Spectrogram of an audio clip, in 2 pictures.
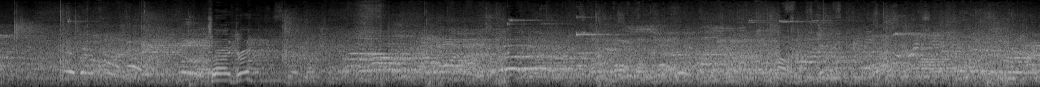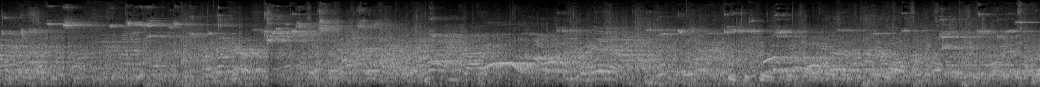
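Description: Sneakers squeak sharply on a hard floor in an echoing gym.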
